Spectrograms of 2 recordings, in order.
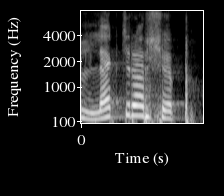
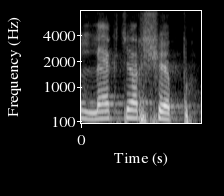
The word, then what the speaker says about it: لیکچرشپ: درست تلفظ ہے لیکچرشپ۔ اکثر لوگ اس کو لیکچررشپ پڑھتے لکھتے اور بولتے ہیں جبکہ درست تلفظ ہے لیکچرشپ۔ دوسرا لفظ ہے اکیاسی۔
